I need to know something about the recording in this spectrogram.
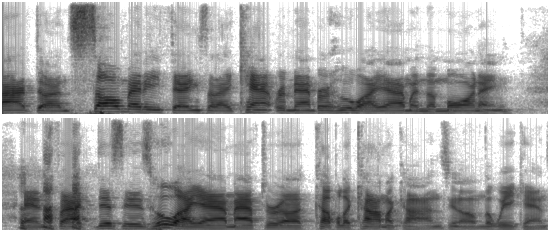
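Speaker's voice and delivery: very loud, high cartoon voice, belted out. Answering an interview question after being asked: Squidward's voice. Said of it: "answer me in Squidward's voice".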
